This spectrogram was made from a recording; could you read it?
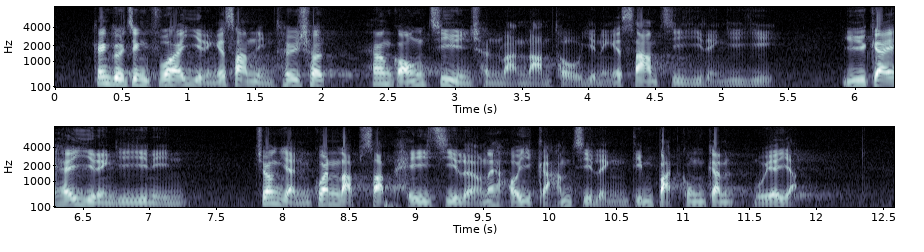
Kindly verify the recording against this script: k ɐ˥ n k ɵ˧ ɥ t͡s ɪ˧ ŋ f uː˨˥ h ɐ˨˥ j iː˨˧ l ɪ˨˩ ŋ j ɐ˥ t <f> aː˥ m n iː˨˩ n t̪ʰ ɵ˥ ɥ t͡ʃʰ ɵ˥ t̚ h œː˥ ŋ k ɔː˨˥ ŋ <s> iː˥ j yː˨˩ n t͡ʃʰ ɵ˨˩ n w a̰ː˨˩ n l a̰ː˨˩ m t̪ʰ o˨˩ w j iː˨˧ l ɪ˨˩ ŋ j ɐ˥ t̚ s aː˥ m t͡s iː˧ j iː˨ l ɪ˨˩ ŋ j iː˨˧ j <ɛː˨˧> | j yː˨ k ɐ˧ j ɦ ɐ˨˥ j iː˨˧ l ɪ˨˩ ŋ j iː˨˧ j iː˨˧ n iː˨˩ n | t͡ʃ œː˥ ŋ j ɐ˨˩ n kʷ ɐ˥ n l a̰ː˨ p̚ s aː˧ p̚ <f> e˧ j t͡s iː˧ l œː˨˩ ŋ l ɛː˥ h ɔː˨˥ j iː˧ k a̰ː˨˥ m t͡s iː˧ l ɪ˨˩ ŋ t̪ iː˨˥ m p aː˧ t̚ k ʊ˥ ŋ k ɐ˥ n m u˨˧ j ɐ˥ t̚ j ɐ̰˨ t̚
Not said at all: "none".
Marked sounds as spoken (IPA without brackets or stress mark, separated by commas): s, t͡s, iː˨˧, h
